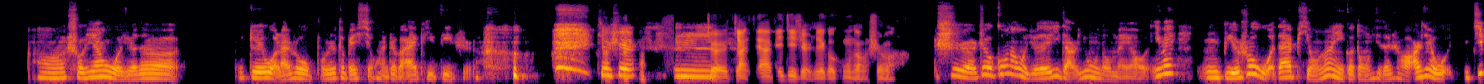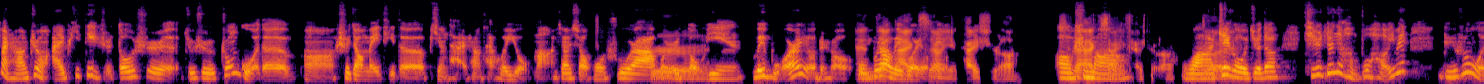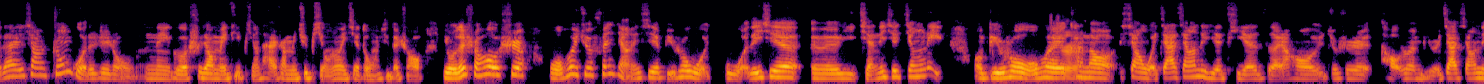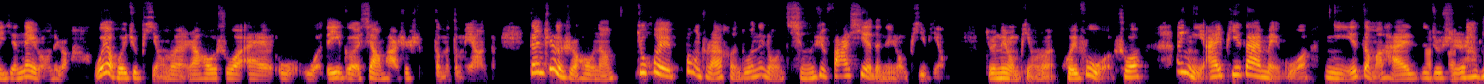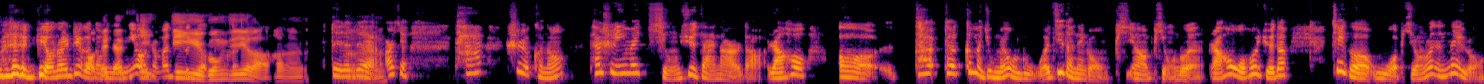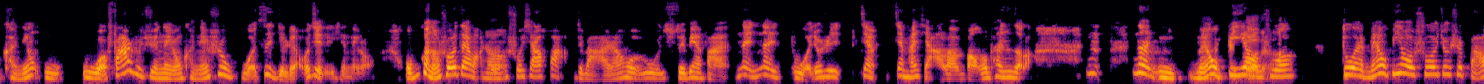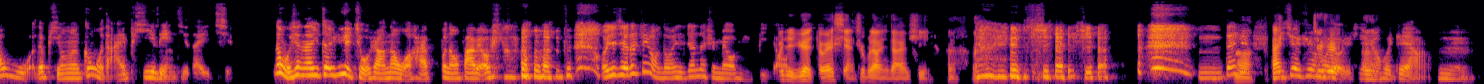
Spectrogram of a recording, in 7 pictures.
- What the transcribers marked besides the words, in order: in English: "IP"; laugh; chuckle; in English: "IP"; in English: "IP"; laugh; laughing while speaking: "评论这个"; in English: "IP"; laughing while speaking: "评论了"; chuckle; chuckle; laughing while speaking: "是 是"; chuckle
- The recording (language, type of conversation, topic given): Chinese, podcast, 你會怎麼處理網路上的批評？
